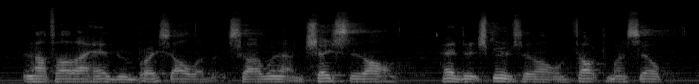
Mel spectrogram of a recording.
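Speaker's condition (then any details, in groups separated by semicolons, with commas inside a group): ALS; vocal cord difficulty for one to two years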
